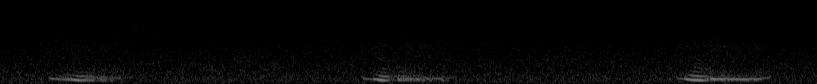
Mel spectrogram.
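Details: Sleeping cat named Miles snoring: three low, harmonic breathy rasps about three seconds apart, each under a second long, in a quiet indoor setting.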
